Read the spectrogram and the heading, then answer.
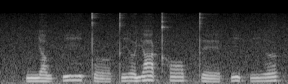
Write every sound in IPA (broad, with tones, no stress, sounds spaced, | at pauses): ɲ a˩ w p iː˧ t̪ ɤː˩ t̪ i˧ ə̯ j a˥˨ kʰ ɔː˧ p̚ t̪ eː˩ p i˥˨ p i˧˥ ə̯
